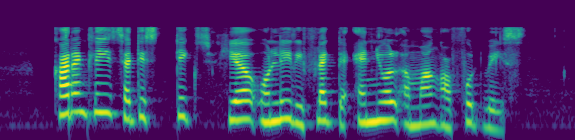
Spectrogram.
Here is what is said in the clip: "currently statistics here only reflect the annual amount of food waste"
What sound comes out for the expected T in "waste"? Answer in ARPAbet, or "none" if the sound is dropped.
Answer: none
